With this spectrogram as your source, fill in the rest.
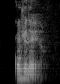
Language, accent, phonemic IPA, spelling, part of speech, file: French, France, /kɔ̃.ʒe.nɛʁ/, congénère, adjective / noun, LL-Q150 (fra)-congénère.wav
- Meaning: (adjective) congeneric or conspecific; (noun) 1. a peer, an individual of the same sort 2. a congener or a conspecific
